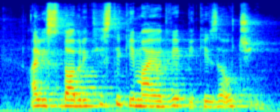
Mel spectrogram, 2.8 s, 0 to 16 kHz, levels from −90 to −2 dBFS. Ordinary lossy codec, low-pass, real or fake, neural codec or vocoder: none; 14.4 kHz; real; none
